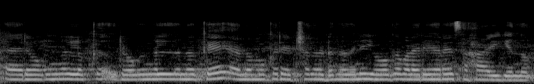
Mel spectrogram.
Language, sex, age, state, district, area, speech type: Malayalam, female, 45-60, Kerala, Kollam, rural, spontaneous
